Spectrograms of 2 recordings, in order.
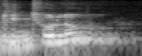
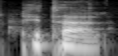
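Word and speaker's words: قتال: So if you say kutiba alaykumul al-qatl, that But not would kitulu? No, you don't pronounce it that way. Qital.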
